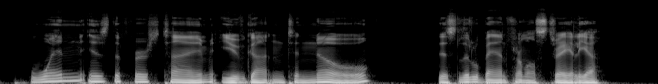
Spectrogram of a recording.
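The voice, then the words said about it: Unclear, wrong put-on accent. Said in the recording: “I don't even know what accent that was. That was a completely wrong accent.”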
